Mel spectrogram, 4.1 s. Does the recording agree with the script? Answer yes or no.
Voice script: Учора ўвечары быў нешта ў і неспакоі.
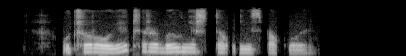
yes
